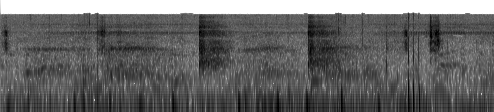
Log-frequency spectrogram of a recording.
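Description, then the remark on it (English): Muffled audio from a television showing Garfield, on commercials at the moment, plays at a steady, moderate level, a mix of indistinct voices and bright tonal bursts with occasional sharp clicks, running continuously underneath without any clear foreground talk. “And if you can hear that, I'm watching Garfield in the background, but it is on commercials right now, so don't let it bother you, and if it does, let me know, and I, for future Let's Plays, I'll just turn off the TV altogether, or mute it”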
